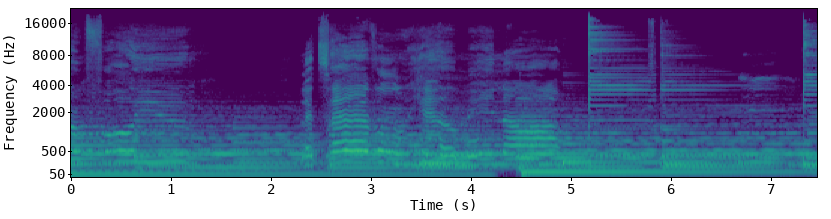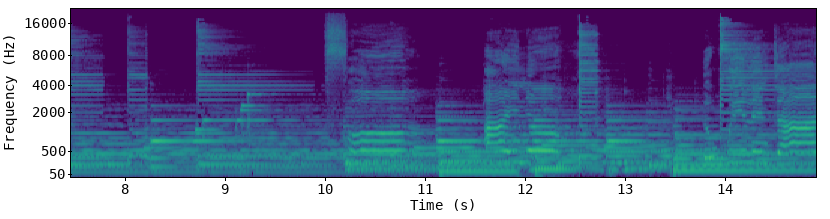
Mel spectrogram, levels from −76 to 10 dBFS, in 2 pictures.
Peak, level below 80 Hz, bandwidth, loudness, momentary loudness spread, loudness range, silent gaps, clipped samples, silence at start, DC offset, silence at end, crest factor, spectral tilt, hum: -6 dBFS; -42 dBFS; 19 kHz; -24 LUFS; 9 LU; 5 LU; none; under 0.1%; 0 s; under 0.1%; 0 s; 18 dB; -4.5 dB/octave; none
